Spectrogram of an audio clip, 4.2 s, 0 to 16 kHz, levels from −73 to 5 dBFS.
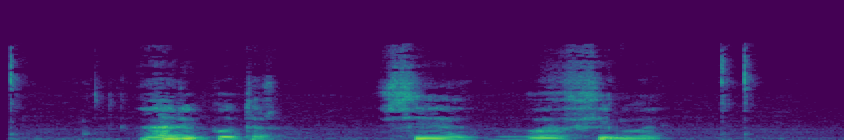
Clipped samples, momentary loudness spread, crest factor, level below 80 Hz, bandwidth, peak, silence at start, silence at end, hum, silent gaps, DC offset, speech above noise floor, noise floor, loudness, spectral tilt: under 0.1%; 20 LU; 20 dB; -52 dBFS; 11 kHz; -2 dBFS; 0.05 s; 0.45 s; none; none; under 0.1%; 30 dB; -47 dBFS; -19 LUFS; -6 dB/octave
